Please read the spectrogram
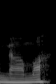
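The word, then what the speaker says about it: nāma: Rupa n and Rupa in singal's pronunciation we call n rup in English International P we call it Nama and Rupa okay because the a is not closed it's open uh so I'll be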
